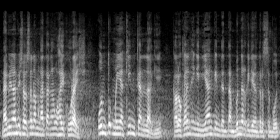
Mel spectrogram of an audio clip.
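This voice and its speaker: A man preaching a sermon in a mosque, telling a story and acting out the quoted lines with lively shifts in his voice. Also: racing, slight background noise. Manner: animated, acts out quoted speech with shifting pitch. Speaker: Islamic preacher. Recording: distant reverberant hall recording, faint ambience.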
